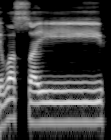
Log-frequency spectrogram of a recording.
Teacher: یہاں پر تقریباً 3 سے 4 الف کے برابر کھینچ کے رکیں گے کیونکہ یہ مد لین ہے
